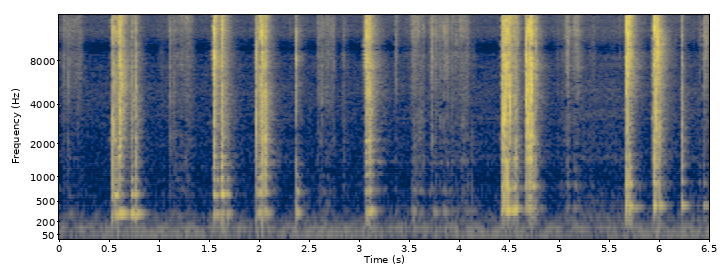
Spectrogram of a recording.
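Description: A yellow, ribbed, hollow corrugated plastic tube is held horizontally while hands bend and stretch it and rub along its ridges. This produces a series of short, bright, crackly ridge clicks in separate bursts, some with a faint hollow ring. A steady low hum runs underneath.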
